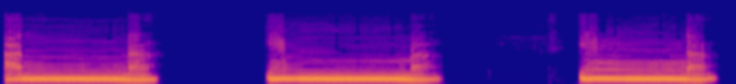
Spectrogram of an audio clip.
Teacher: এবং নুনের উপরে তাসদিদ হয় তাহলে এই দুটি হরফ একটি ব্যতিক্রম এই দুটোতে আমরা গুন্না করে পড়বো এটাকে ওয়াজিব গুন্না বলা হয়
